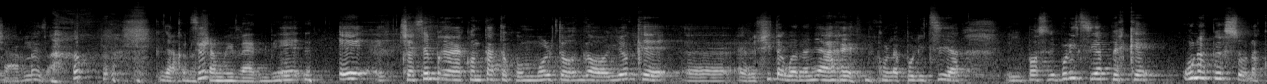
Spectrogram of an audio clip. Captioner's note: chatter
